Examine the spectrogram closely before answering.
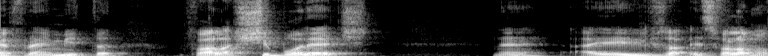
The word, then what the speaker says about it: chibolete: ele então se você não é efraimita fala chibolete né aí eles falavam sibolete porque eles na pronúncia deles eles não conseguiam é o sotaque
